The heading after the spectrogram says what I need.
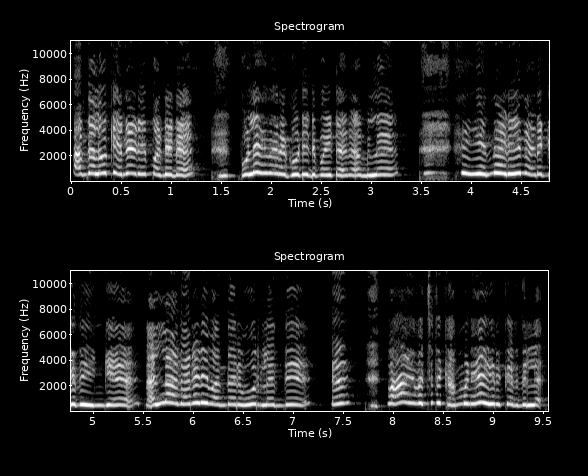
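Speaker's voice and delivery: high, crying reproach; tearful scolding. Acted. Mother blaming daughter for the broken marriage, tearful scolding. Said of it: "எதுக்கு அழுதுகிட்டு இருக்க".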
